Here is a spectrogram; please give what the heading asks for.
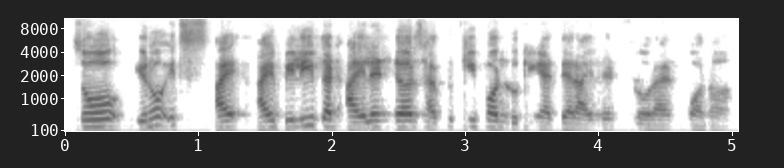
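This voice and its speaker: A man's voice: sits high, fast talker, highs cut off. A man with an educated, posh Indian English accent gives an informal slide presentation, telling anecdotes in a discursive, conversational way. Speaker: webinar speaker, environmental educator and trek leader. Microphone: online webinar microphone. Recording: clearly noisy webinar audio with hum.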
